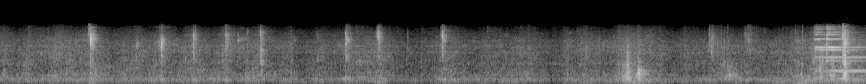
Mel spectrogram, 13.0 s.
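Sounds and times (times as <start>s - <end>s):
wet chewing and lip smacks: 0.8s - 6.9s, 10.6s - 11.4s.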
